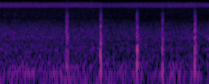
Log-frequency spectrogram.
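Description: Steady high-pitched chorus of insects, typical of crickets, droning without a break. About five sharp clicks sound irregularly in the second half.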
